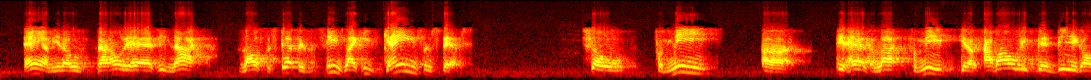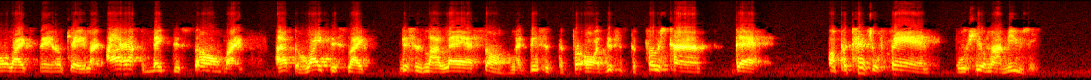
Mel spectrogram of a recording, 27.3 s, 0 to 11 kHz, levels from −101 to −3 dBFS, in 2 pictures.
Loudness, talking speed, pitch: -22 LUFS, 165 wpm, 200 Hz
